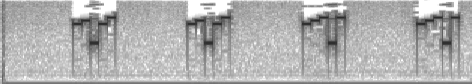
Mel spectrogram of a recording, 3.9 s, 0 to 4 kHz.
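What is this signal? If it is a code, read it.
Five-tone selective call (ZVEI), heard as quick runs of five tones, tones of about 70 ms. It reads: 89280 89280 89020 89020
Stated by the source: ZVEI five-tone selective call received via SDR, from the Feuerwehr Orlamünde fire brigade audio archive.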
